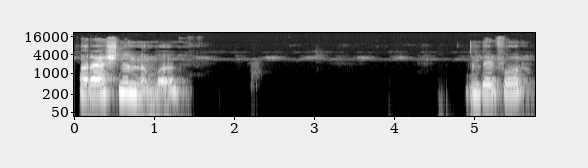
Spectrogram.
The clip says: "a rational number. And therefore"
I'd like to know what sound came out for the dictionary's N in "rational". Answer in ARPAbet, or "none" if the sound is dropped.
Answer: N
